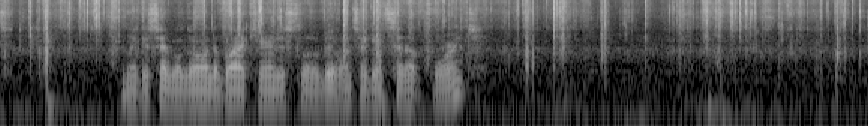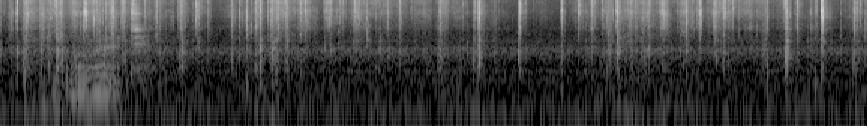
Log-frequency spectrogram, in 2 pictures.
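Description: Playing cards shuffle and riffle softly.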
